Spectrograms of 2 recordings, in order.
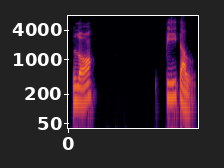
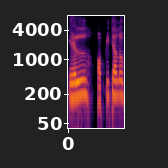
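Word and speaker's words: L'Hôpital: এটার মানে বানানটা এরকম, বাট প্রোনাউন্সিয়েশনটা একটু ডিফারেন্ট। ল পিটাল, ঠিক আছে, এটা হচ্ছে প্রোনাউন্সিয়েশন। যদিও এটা আমি ডিফারেন্ট জায়গায় ডিফারেন্ট ভাবে প্রনাউন্সিয়েট করতে দেখছি, বাট মোস্ট অ্যাকসেপ্টেড প্রনাউন্সিয়েশনটা হচ্ছে লপিটাল।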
